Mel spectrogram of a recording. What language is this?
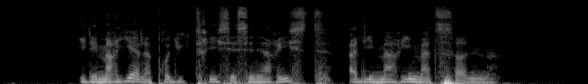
French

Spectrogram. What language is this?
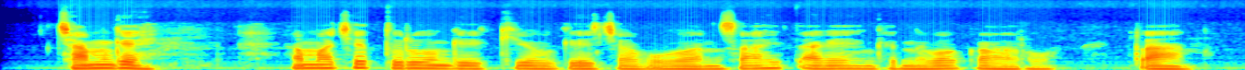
Kalenjin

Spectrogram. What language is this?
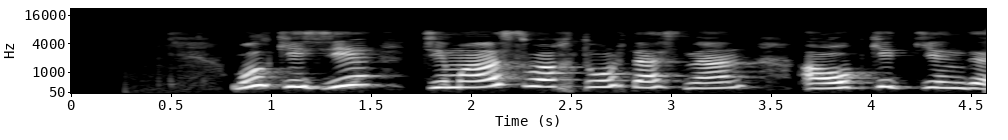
Kazakh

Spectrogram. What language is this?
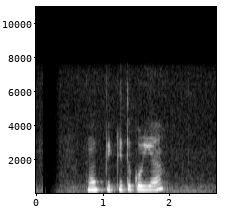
Bangla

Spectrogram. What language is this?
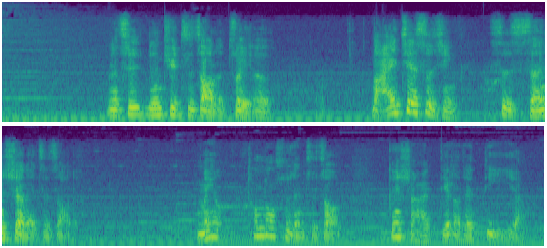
Chinese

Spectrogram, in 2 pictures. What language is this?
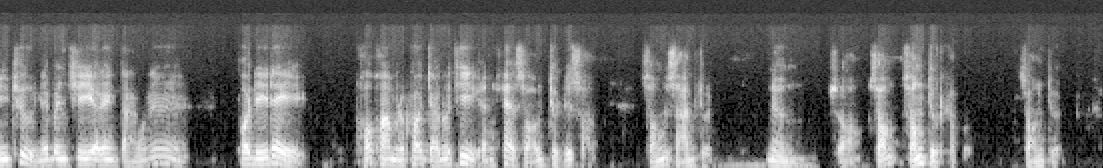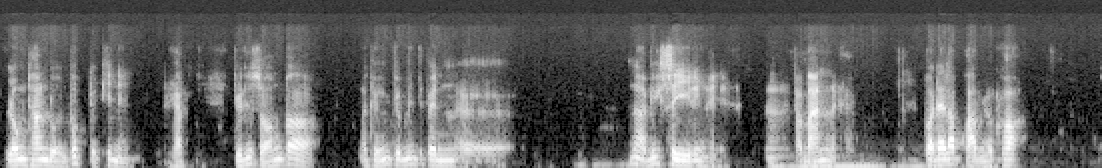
Thai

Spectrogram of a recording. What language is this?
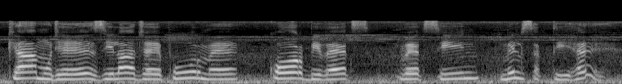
Urdu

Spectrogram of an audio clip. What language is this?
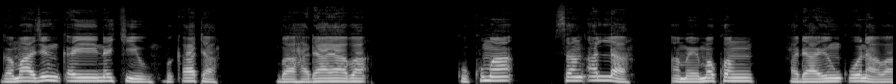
Hausa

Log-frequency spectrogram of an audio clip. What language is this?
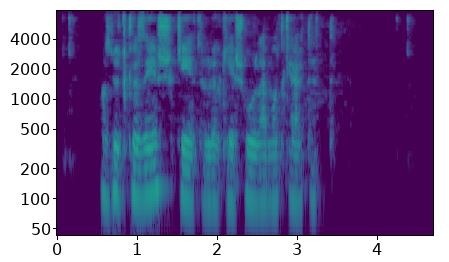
Hungarian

